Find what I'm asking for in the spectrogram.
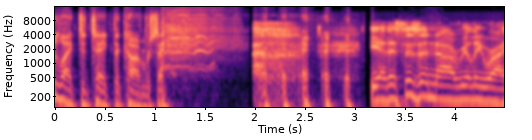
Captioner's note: laugh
